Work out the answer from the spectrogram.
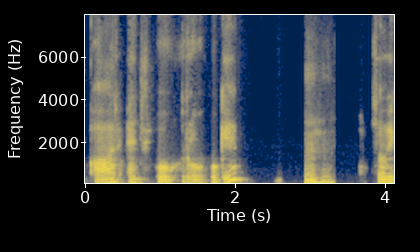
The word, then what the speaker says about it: rho: it's a Greek letter rho, R-H-O, rho. Okay, Mm-hmm. so we cannot pronounce it as P.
